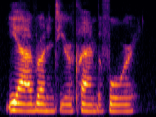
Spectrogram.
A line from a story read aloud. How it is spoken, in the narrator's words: he chuckled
